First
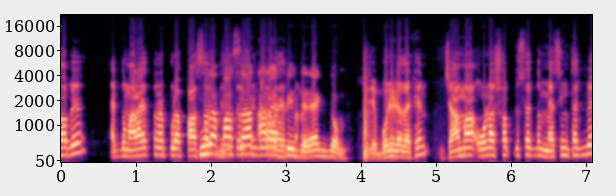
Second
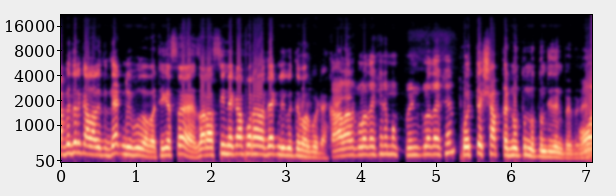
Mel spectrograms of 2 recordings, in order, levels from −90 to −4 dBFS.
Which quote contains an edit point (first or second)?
second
